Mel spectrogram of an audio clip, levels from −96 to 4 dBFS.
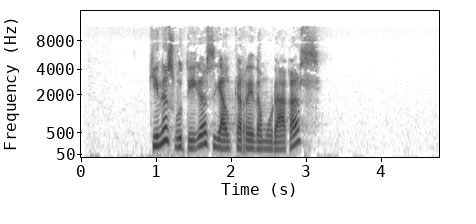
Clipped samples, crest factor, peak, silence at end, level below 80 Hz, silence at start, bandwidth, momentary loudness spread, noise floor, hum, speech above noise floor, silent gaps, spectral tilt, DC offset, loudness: under 0.1%; 22 dB; -4 dBFS; 1.6 s; -70 dBFS; 0.9 s; 11.5 kHz; 8 LU; -78 dBFS; none; 54 dB; none; -3 dB/octave; under 0.1%; -24 LUFS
